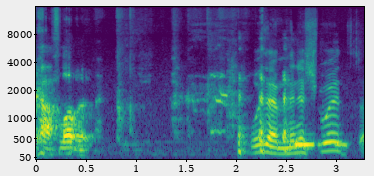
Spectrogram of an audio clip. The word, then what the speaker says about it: Manischewitz: Menishewitz? How do you pronounce that, Neil? Manischewitz.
